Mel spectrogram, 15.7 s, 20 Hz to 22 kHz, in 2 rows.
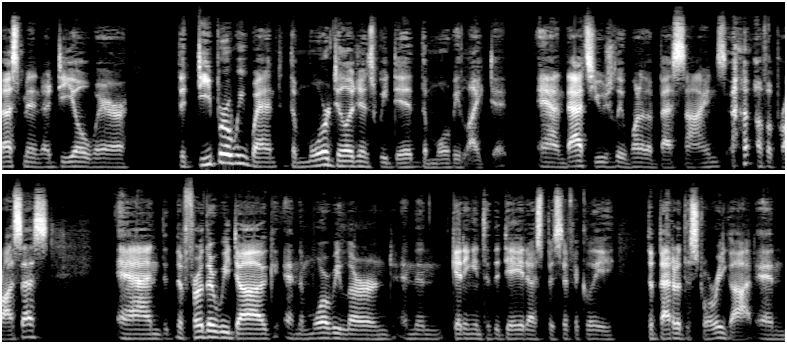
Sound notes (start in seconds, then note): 7.2 laughs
